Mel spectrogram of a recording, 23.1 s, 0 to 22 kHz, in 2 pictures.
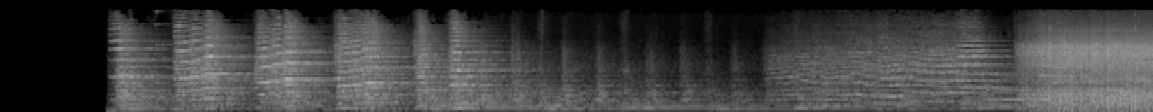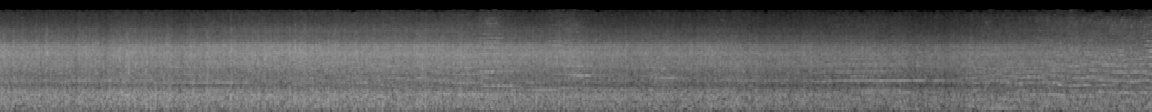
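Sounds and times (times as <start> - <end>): faint orchestral music: 1.1 - 10.4, 19.7 - 23.0.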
